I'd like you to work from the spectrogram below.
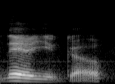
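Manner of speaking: ordinary delivery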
